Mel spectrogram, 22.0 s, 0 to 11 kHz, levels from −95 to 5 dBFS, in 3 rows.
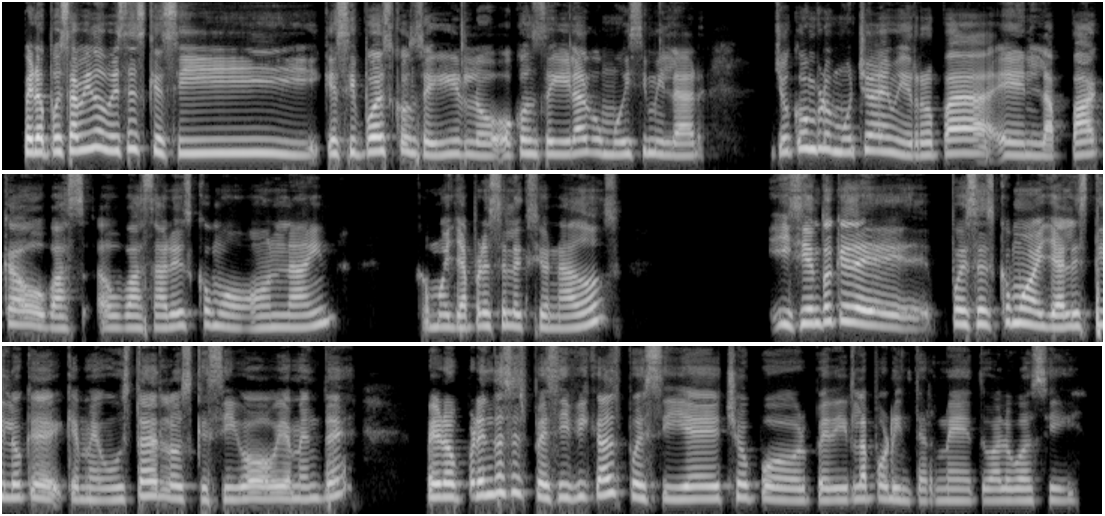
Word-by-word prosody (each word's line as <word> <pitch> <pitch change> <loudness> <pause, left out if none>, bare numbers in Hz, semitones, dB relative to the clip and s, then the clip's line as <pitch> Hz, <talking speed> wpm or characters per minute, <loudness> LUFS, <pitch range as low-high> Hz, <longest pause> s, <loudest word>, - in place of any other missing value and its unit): Pero, 250 -1 +8
pues, 260 +1 +4
ha - - +9
habido 310 +4 +4
veces 290 +1 +2
que 250 - +1
sí 235 -1 0
que 235 - +1
sí 245 +2 0
puedes 260 +3 +5
conseguirlo 220 -3 -2
o - - -2
conseguir 220 0 -1
algo 240 0 +1
muy 220 0 -3
similar. 220 - -3 0.4
Yo 255 - -5
compro 310 0 +2
mucha 255 +2 -1
de 270 - +2
mi 225 -5 -2
ropa 210 +4 +3
en 205 -1 -2
la - - -2
paca 225 +4 +1
o 210 - -1
baz 195 -1 -2
o 200 - -4
bazares 200 +2 -1
como 210 -5 -4
online, 205 - -2 0.5
como 210 0 -5
ya 200 -1 0
preseleccionados. 220 - -2 1.0
Y 245 -2 -2
siento 265 +4 +3
que 300 0 +3
de 220 -9 +2
pues, 255 -1 +1
es 250 -2 +2
como 275 -2 +3
ya 215 -3 +3
el 210 - -1
estilo 230 +1 -1
que 230 - 0
que - - -4
me 200 -1 -4
gusta, 205 +7 0
los 215 -3 -2
que 195 - -5
sigo, 200 - 0
obviamente. 220 - -2 0.4
Pero 235 -1 +4
prendas 275 +6 +2
específicas, 245 0 0
pues, 235 -7 0
sí 205 -1 -1
he 210 0 +2
hecho 220 +1 -3
por 190 -2 -3
pedirla 195 +3 -2
por 215 -1 -4
Internet 185 -1 -6
o 185 - -4
algo 185 0 -3
así. 190 -1 -7
220 Hz, 180 wpm, -21 LUFS, 205-250 Hz, 1.0 s, ha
